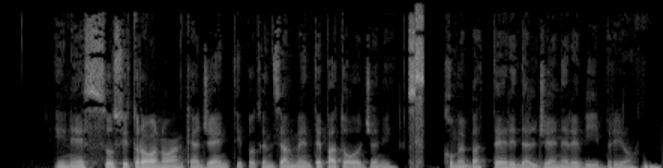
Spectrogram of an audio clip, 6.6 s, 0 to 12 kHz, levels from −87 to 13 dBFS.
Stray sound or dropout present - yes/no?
yes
